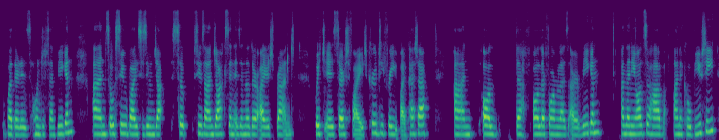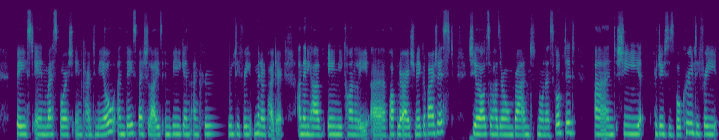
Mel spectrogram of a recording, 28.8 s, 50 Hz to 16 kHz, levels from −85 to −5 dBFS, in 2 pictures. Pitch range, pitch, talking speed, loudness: 205-220 Hz, 210 Hz, 165 wpm, -29 LUFS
